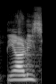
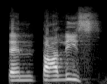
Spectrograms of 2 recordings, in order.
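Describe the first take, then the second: First: The word begins with a 'tiya' sound. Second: The word begins with a nasal 'tain' sound. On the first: The speaker calls it wrong. "नहीं तो तियालीस ही ठोक क्या होगा" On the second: The speaker calls it right. "अब अगर आपने कभी बोला है तैंतालीस"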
